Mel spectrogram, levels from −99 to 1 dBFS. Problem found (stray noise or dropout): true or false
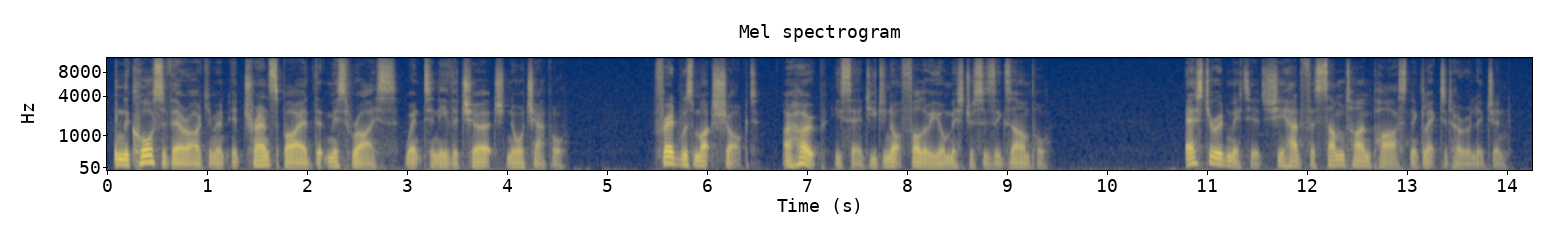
false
